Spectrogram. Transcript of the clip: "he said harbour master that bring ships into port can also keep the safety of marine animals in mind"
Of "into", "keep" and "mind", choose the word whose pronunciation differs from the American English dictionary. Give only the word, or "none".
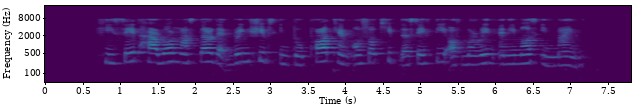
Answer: mind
